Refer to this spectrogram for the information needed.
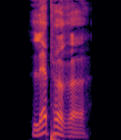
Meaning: inflection of läppern: 1. first-person singular present 2. first-person plural subjunctive I 3. third-person singular subjunctive I 4. singular imperative
- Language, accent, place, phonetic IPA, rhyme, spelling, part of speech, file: German, Germany, Berlin, [ˈlɛpəʁə], -ɛpəʁə, läppere, verb, De-läppere.ogg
